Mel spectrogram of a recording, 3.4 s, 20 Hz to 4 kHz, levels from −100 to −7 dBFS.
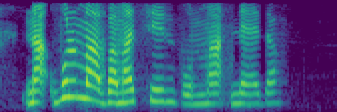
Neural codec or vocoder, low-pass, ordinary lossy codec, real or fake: none; 3.6 kHz; AAC, 24 kbps; real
